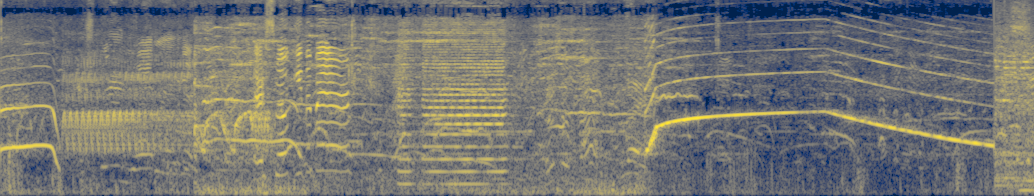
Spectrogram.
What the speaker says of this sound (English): Here comes the fire truck.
